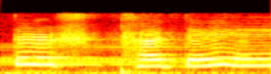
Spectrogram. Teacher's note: ಆತ್ಮನ್ಯೇವಾವತಿಷ್ಠತೆ ತಿಷ್ಠತೆ ಟಿ ಮೇಲೆ ಆಘಾತ, ಮುಂದೆ ಅರ್ಧಶ ಮೂರ್ಧನ್ಯಶ ಪೂರ್ತಿ ಠ ಮಹಾಪ್ರಾಣ ರಸ್ವ ಠ ಸ್ಪಷ್ಟವಾಗಿ ಕೇಳಿಸಬೇಕು.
